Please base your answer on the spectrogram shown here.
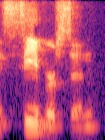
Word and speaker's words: Severson: or uh on the PA system it's Damon Severson okay good to know good to know uh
